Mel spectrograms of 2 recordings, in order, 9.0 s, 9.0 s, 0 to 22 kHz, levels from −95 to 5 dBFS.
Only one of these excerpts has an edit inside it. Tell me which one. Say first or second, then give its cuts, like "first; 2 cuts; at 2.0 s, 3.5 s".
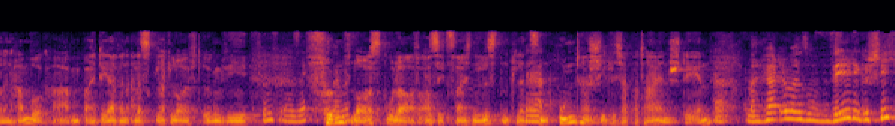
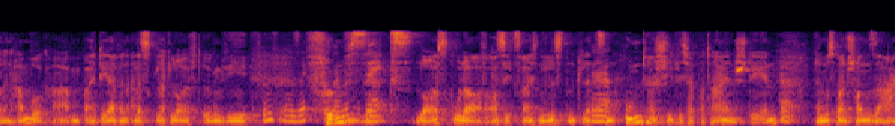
first; 2 cuts; at 3.5 s, 7.4 s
